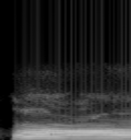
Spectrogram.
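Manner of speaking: loud high open "ah"; lion roar. Shown as a demonstration.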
